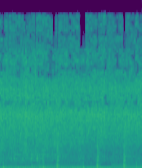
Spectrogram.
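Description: A chorizo burger patty sizzles steadily in a hot pan just after being flipped, a constant close frying hiss broken by a few soft knocks of a utensil.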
